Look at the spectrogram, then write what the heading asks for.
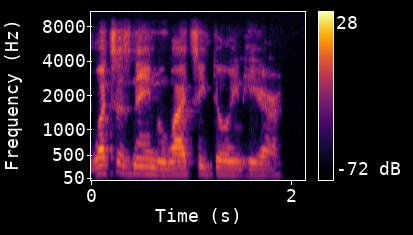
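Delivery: normal talking voice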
